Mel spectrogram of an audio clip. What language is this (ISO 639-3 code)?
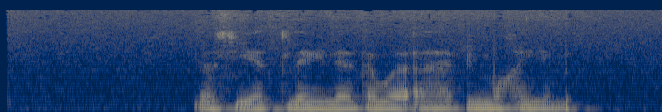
ara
